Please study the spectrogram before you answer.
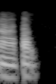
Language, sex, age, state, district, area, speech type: Marathi, male, 18-30, Maharashtra, Sangli, urban, conversation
